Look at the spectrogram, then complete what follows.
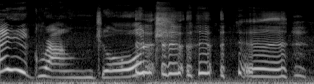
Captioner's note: splutters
